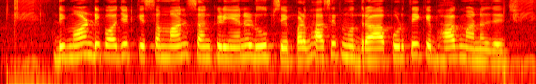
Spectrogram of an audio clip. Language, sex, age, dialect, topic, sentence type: Magahi, male, 18-24, Western, banking, statement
